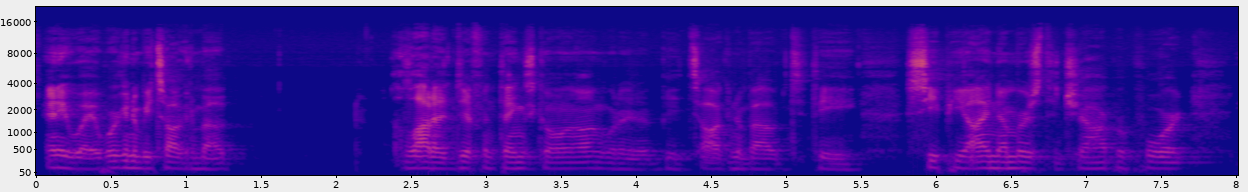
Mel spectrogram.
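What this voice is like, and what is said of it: Hoarse, smoky, sick-sounding voice. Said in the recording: “I'm feeling a little bit under the weather today, as you can probably hear by my voice ... I like that kind of smoky sound he has to his voice. Oh, man, it's bad. I sound a little bit like Clint Eastwood.”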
